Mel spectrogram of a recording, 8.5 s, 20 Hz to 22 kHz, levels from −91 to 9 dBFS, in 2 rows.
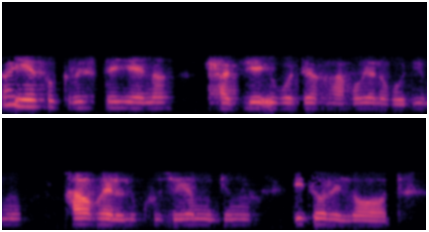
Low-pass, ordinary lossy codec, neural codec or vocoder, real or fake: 3.6 kHz; AAC, 16 kbps; none; real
